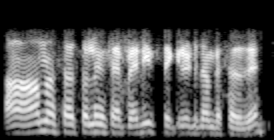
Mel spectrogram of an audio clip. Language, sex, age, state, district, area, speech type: Tamil, male, 18-30, Tamil Nadu, Kallakurichi, urban, conversation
